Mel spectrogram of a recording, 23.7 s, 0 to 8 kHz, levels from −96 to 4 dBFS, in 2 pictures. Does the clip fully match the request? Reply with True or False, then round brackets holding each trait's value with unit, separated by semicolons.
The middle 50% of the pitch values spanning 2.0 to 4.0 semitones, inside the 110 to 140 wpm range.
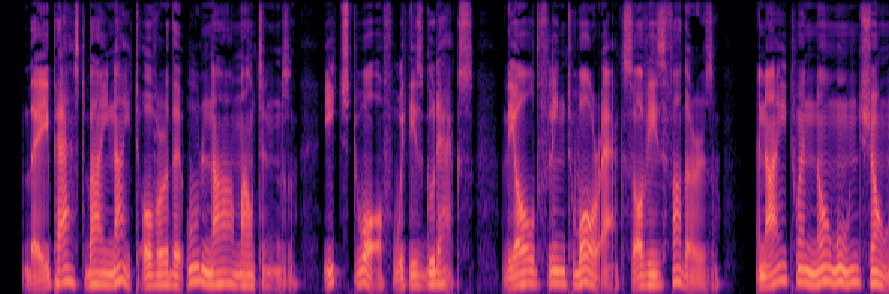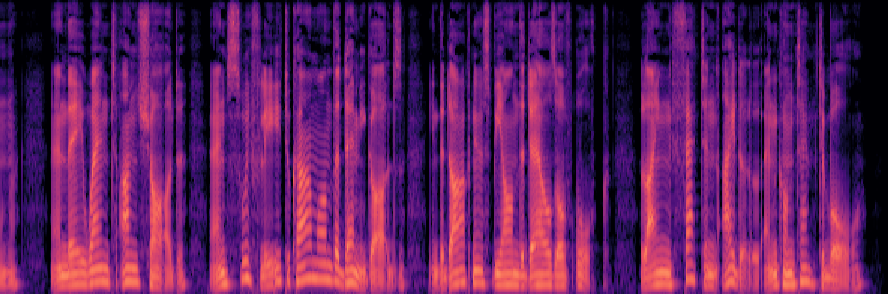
True (3.7 semitones; 135 wpm)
